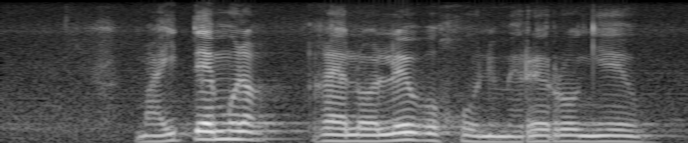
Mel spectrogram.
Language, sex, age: Northern Sotho, female, 26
